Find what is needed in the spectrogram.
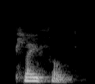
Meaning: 1. Enjoying play; sportive; prone to playing frequently, in the manner of a child or young pet (viz. puppy or kitten) 2. Funny; humorous; jesty; frolicsome; frisky 3. Fun; recreational; unserious
- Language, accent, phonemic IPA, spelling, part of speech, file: English, Southern England, /ˈpleɪfl̩/, playful, adjective, LL-Q1860 (eng)-playful.wav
